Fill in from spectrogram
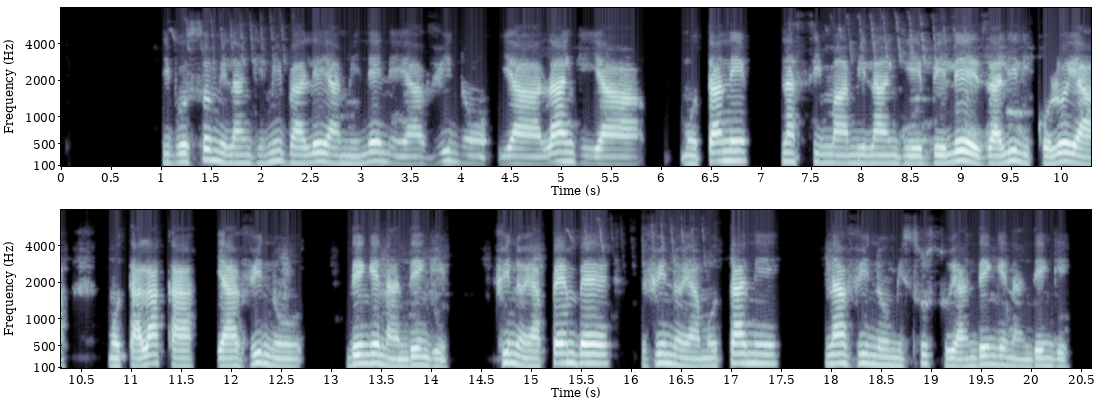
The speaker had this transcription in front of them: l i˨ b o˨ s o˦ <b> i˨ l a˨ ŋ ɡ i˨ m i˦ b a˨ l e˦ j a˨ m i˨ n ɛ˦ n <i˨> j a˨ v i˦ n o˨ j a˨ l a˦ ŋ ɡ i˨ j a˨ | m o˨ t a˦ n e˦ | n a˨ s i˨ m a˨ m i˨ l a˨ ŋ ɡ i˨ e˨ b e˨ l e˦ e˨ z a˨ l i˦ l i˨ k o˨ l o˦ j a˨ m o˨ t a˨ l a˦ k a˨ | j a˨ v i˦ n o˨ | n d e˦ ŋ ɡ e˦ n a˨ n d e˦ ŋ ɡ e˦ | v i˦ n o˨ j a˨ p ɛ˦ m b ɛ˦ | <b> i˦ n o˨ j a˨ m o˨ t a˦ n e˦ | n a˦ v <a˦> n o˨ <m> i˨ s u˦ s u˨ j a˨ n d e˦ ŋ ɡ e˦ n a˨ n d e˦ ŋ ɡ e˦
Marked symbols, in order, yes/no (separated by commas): no, no, no, no, yes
